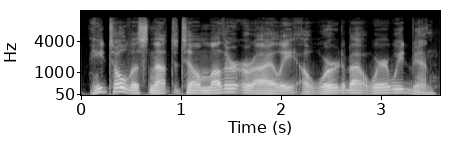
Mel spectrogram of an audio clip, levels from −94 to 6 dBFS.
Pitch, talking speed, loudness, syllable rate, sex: 115 Hz, 250 wpm, -17 LUFS, 5.7 syllables/s, male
